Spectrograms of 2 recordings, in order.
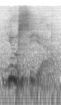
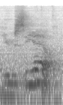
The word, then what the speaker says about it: UCL: the beats is the stronger one is it ucl or ucl it's the second ucl the second one is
